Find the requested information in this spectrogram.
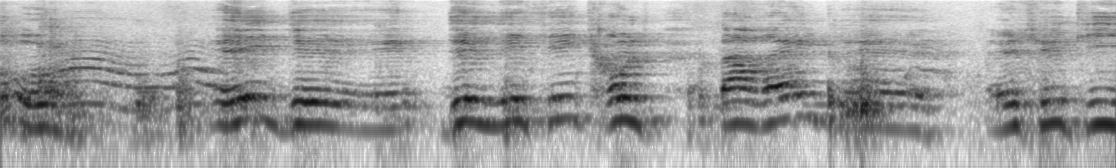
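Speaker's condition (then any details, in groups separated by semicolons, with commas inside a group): Cerebral palsy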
